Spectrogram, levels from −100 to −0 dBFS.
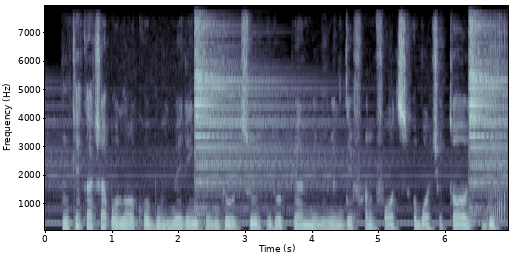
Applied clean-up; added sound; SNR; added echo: none; Crash cymbal; 4 dB; none.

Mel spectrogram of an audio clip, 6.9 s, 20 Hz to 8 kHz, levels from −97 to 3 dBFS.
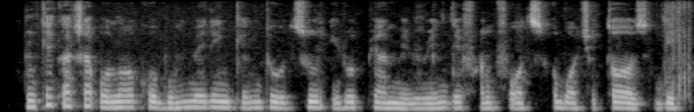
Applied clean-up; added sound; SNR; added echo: none; none; none; none.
